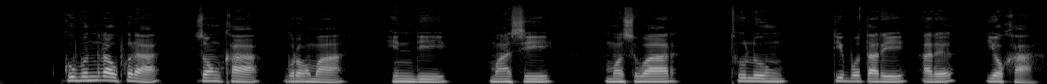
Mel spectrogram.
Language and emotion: Bodo, neutral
